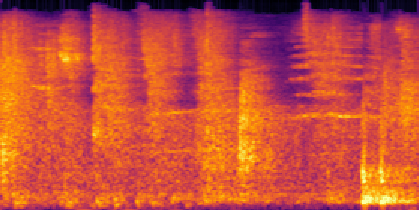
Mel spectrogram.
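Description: A microphone on a table stand being handled and adjusted, picking up thumps and knocks, the loudest thump near the end.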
